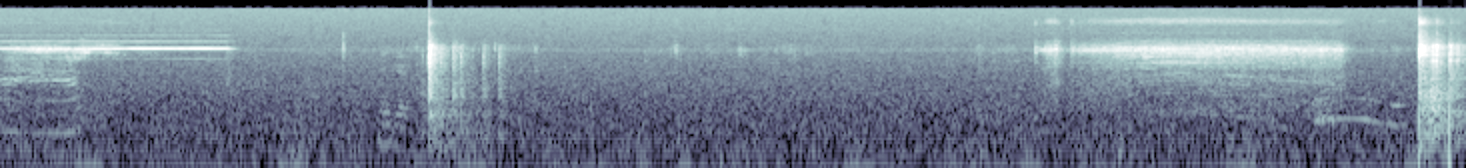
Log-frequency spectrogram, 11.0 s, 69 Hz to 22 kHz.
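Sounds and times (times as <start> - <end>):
stud finder beeping: 0.0 - 1.8
sharp knock: 10.6 - 11.0.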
